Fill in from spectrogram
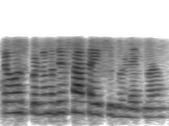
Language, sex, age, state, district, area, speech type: Marathi, female, 30-45, Maharashtra, Osmanabad, rural, conversation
